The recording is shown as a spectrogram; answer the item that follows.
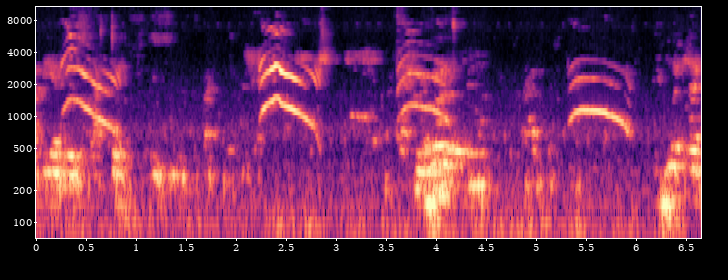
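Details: Domestic cat Shizuka, a mother moving her kitten from a cabinet back to an open area indoors: four high, arching meows spaced over several seconds, with soft low murmuring and room noise between them.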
